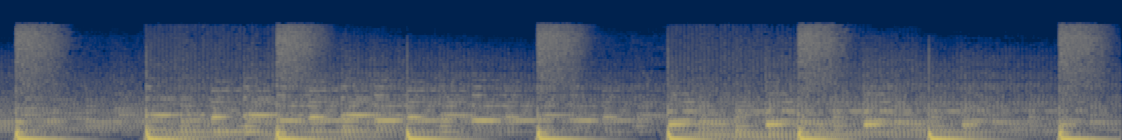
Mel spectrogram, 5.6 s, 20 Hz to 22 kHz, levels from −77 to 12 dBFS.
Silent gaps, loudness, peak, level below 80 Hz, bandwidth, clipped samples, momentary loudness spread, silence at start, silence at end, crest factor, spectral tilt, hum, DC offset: none; -18 LUFS; -2 dBFS; -18 dBFS; 12 kHz; under 0.1%; 6 LU; 0 s; 0 s; 14 dB; -5 dB/octave; none; under 0.1%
